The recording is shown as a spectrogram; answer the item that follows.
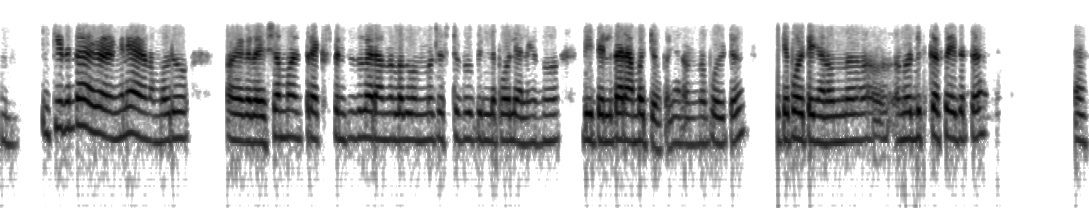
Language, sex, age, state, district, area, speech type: Malayalam, female, 30-45, Kerala, Palakkad, rural, conversation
